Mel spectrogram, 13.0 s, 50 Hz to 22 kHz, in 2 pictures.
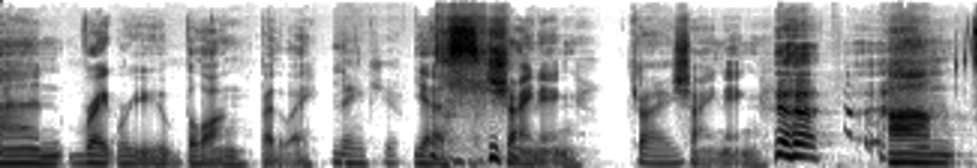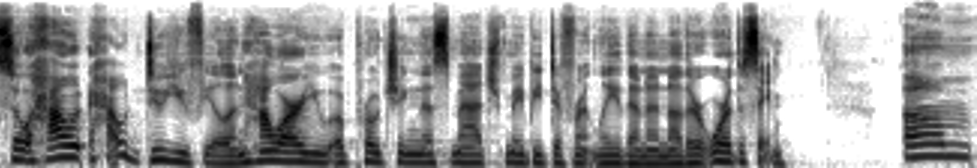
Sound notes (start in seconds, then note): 5.1 Rhea laughs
